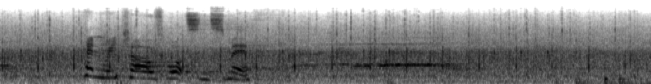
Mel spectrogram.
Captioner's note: applause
